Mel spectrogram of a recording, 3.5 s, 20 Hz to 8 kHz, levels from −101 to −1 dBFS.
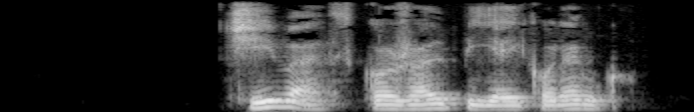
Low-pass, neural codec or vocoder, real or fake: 7.2 kHz; none; real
